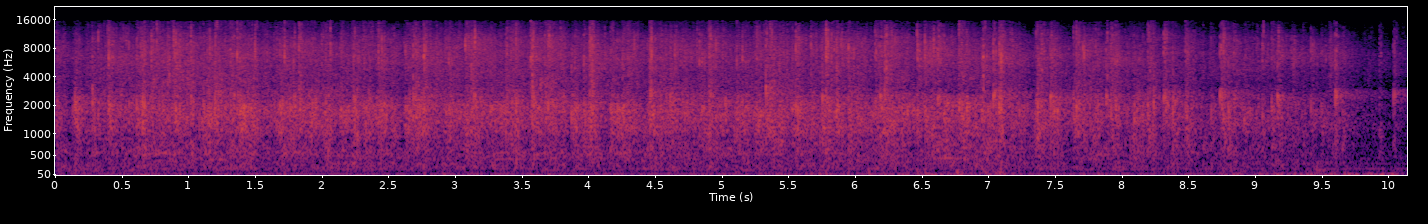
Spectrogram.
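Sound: audience clapping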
